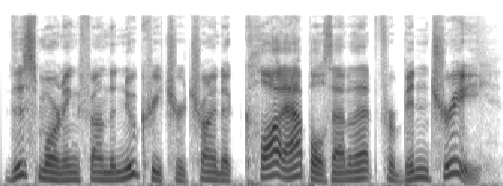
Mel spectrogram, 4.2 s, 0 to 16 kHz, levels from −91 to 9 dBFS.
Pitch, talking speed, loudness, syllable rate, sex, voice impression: 155 Hz, 215 wpm, -19 LUFS, 5.2 syllables/s, male, masculine, middle-aged, powerful, bright, raspy, friendly, unique, wild, lively, intense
